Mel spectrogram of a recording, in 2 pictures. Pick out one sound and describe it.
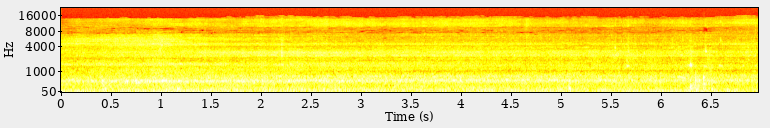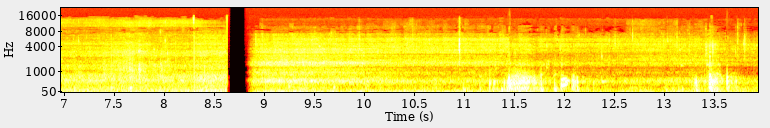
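A steady low underwater rumble of moving water fills the recording.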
